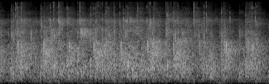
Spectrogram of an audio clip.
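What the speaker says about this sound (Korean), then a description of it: "박수 드리겠습니다" Loud, continuous applause from a crowd, dense rapid clapping filling the room without pause.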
